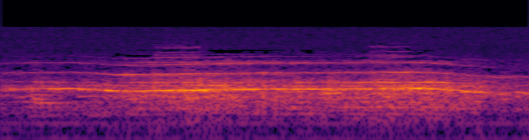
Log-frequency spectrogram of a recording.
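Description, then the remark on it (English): A police siren wails steadily as police cars tear past, its pitch slowly rising and falling over several seconds. The tone is loud and continuous, with no voices over it. “When you hear the scream of the siren and police cars go tearing past, let it remind you that more police cars use Rio Grande cracked gasoline than any other brand.”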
